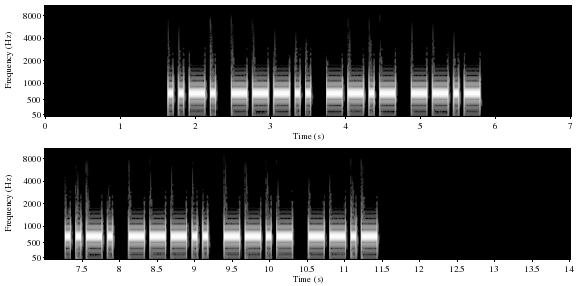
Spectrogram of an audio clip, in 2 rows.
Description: Morse code, heard as a keyed tone, about 17 wpm, 700 Hz. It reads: F8QQ F8QQ
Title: DXCC-100 Call Signs - 4 Characters - Repeated 2x - 17wpm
